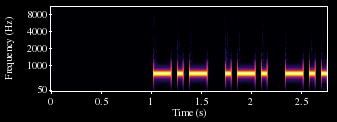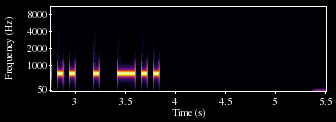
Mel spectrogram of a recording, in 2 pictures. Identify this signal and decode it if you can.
Morse code, heard as a keyed tone, about 24 wpm, 700 Hz. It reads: KR6ED
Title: Speed Racing - USA 2x2 Call Signs 20wpm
